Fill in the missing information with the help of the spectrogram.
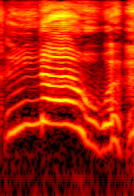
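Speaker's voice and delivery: high, loud crying no; shrieked no. Acted. Mom shrieking no at the baby teether question. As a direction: wail it in horror.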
